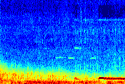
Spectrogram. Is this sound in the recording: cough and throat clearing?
no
